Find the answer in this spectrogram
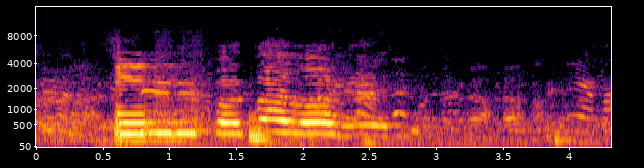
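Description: People's voices talking over background chatter, loudest in the first half and quieter in the second.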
